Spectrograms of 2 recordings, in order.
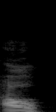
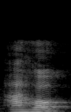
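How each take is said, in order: First: The middle h sound is dropped entirely. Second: The middle h sound is clearly pronounced. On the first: The speaker calls it right. "tapi aop" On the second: The speaker calls it wrong. "bukan ahop"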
